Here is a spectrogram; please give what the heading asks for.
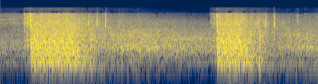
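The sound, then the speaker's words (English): A Russian combat robot firing its machine gun in two sustained, loud bursts of rapid gunfire, with a short, quieter gap between them. “if it needs to call in fire support to tackle the bad guys, it calls on this next robot”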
